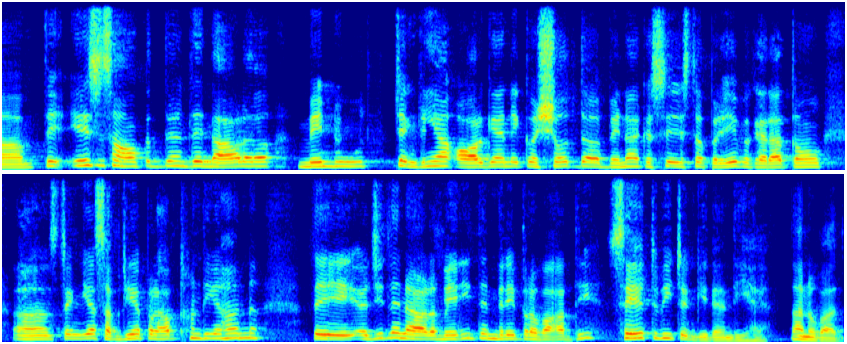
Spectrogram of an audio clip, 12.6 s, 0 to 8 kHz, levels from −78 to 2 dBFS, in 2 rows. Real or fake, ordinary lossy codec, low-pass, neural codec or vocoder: fake; none; none; codec, 16 kHz, 0.8 kbps, ZipCodec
